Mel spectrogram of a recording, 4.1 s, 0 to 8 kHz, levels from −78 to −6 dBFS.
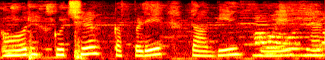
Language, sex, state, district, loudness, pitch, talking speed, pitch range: Hindi, female, Punjab, Pathankot, -13 LUFS, 260 Hz, 90 wpm, 235-285 Hz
